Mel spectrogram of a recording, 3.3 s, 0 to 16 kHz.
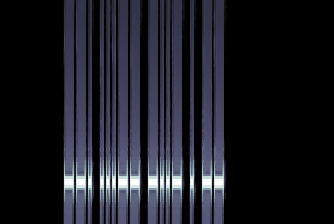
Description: Morse code, heard as a keyed tone, about 40 wpm, 700 Hz. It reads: G3XEM
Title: DXCC-100 Call Signs - 5 Characters - 40wpm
